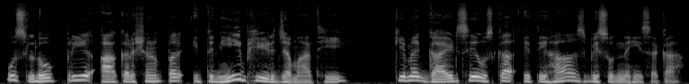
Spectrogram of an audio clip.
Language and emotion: Hindi, sad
